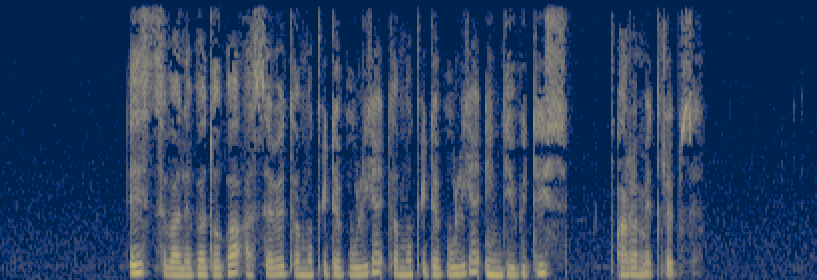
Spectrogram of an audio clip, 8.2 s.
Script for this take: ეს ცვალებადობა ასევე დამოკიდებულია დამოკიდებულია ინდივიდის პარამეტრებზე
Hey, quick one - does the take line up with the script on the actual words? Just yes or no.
yes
